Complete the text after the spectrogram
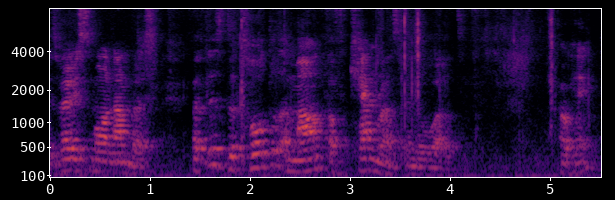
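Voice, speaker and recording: A man with a German accent speaks at a fairly high pitch, his voice swinging very widely and broken by long, frequent pauses. Room echo is audible, and there's noticeable background noise. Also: moderate pace. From Germany. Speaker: visiting finance professor and fintech founder. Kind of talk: lecture. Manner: conversational.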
